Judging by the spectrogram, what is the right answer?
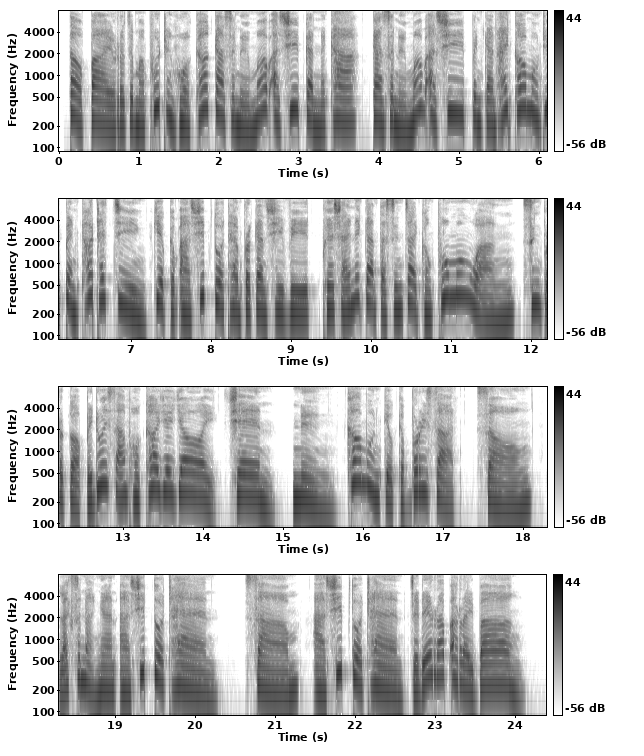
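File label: Thai, Thailand, female; thai voice over talent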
